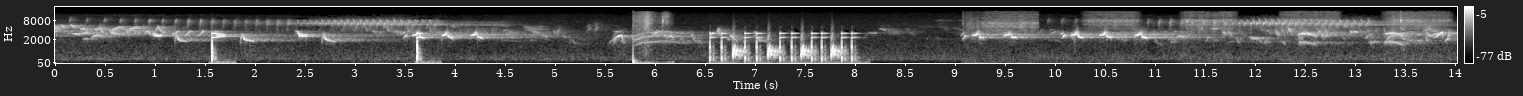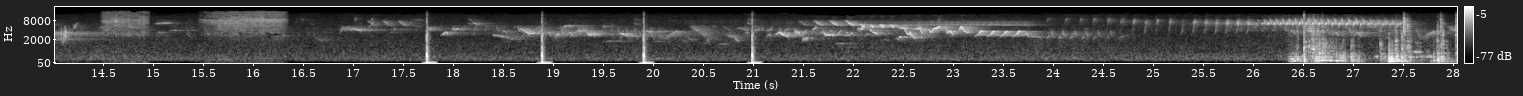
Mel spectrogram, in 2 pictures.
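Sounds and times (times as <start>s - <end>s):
sharp clicks: 1.6s - 1.8s, 5.8s - 8.2s
birds chirping: 5.8s - 8.2s, 9.1s - 15.0s
high rasping hiss: 9.1s - 16.4s.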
